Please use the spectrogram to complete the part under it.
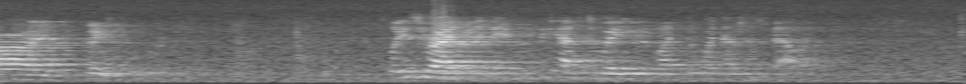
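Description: A group of children sing together in an echoing hall.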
